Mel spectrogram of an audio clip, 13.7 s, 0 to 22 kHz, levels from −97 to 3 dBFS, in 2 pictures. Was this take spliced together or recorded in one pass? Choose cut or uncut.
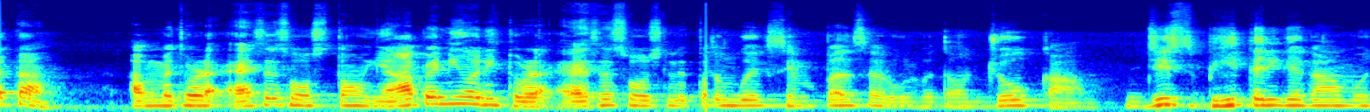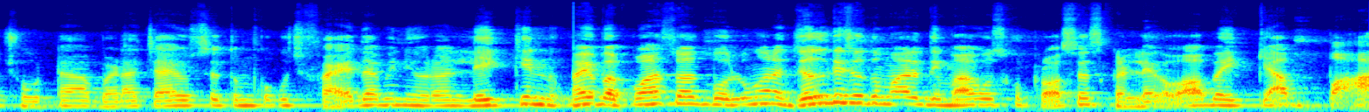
cut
